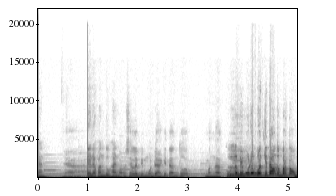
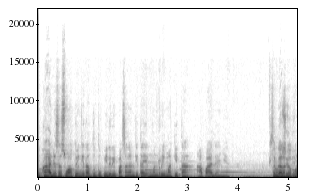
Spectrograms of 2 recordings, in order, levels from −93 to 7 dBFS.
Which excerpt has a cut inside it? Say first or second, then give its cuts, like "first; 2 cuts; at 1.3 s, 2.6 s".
first; 1 cut; at 1.0 s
